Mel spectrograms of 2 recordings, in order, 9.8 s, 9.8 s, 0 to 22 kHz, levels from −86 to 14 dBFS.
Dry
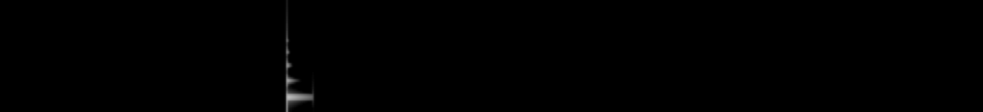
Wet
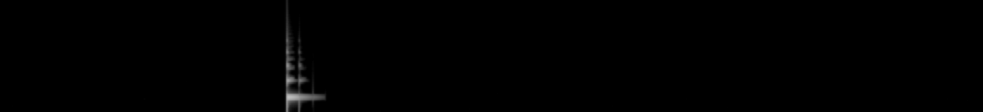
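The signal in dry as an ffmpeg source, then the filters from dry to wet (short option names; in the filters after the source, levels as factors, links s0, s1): -f lavfi -i "aevalsrc='0.266*pow(10,-3*t/0.4)*sin(2*PI*428*t)+0.178*pow(10,-3*t/0.118)*sin(2*PI*1180*t)+0.119*pow(10,-3*t/0.053)*sin(2*PI*2312.9*t)+0.0794*pow(10,-3*t/0.029)*sin(2*PI*3823.3*t)+0.0531*pow(10,-3*t/0.018)*sin(2*PI*5709.5*t)':d=0.26:s=44100"
-filter_complex "[0:a]asplit=2[s0][s1];[s1]volume=14.1,asoftclip=hard,volume=0.0708,volume=0.596[s2];[s0][s2]amix=inputs=2:normalize=0,asplit=2[s3][s4];[s4]adelay=122.4,volume=0.126,highshelf=f=4000:g=-2.76[s5];[s3][s5]amix=inputs=2:normalize=0"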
